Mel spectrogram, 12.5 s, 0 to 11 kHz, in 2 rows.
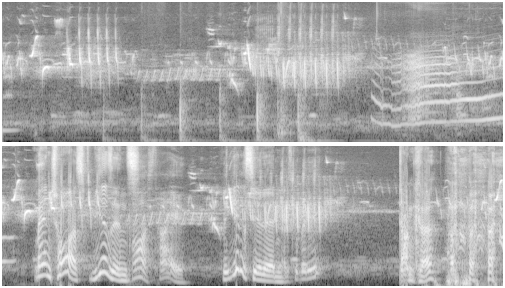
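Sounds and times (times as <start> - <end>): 
birds chirping: 0.0 - 12.5
dog howling: 3.5 - 6.7
speech: 6.7 - 10.4, 11.3 - 12.5
laughter: 11.4 - 12.5.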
